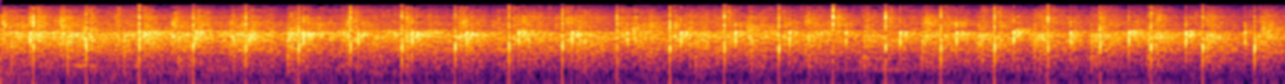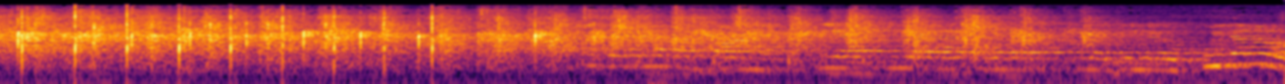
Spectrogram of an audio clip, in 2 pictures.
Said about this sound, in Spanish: Un aplauso a todo el equipo. A todo el equipo.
